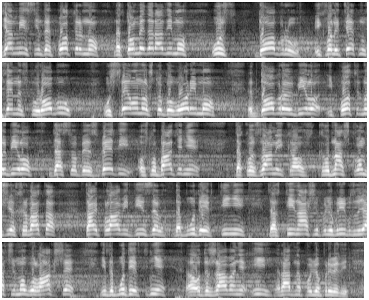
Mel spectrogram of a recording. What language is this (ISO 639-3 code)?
srp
